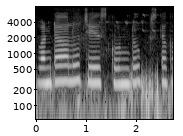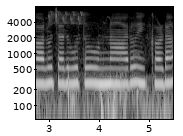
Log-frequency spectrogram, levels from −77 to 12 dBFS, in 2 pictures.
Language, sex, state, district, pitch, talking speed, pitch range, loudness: Telugu, female, Andhra Pradesh, Chittoor, 270 Hz, 65 wpm, 265-275 Hz, -13 LUFS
